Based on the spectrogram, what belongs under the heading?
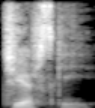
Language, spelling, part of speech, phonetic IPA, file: Russian, чешский, noun / adjective, [ˈt͡ɕeʂskʲɪj], Ru-чешский.ogg
- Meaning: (noun) Czech language; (adjective) Czech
